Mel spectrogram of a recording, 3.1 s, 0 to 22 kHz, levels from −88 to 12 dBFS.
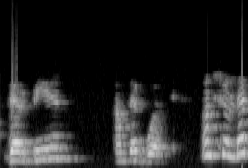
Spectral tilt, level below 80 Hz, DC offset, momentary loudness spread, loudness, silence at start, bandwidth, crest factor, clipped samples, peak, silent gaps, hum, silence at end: -7.5 dB/octave; -64 dBFS; under 0.1%; 14 LU; -16 LUFS; 0.1 s; 6.6 kHz; 16 dB; 0.1%; 0 dBFS; none; none; 0 s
